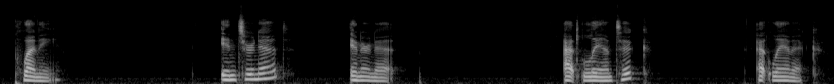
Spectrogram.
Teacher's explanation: we often drop the t after an n and before an unstressed syllable.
